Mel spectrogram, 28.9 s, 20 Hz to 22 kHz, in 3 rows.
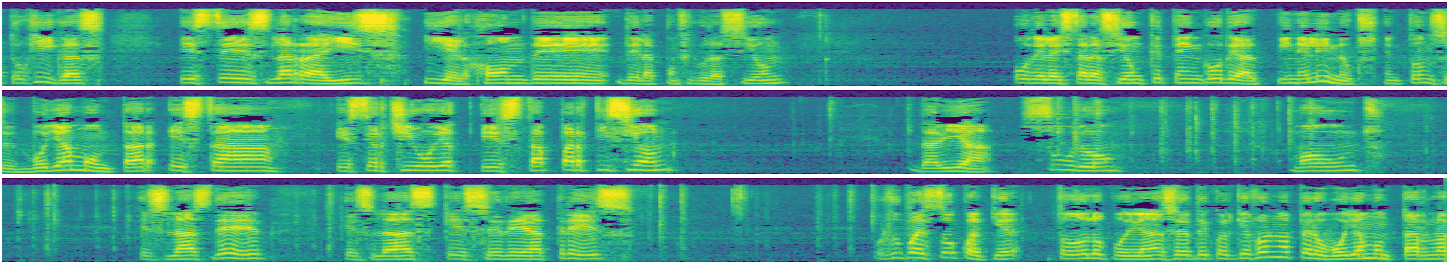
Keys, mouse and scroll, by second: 16.5-18.2 typing, 19.3-23.6 typing, 24.7-26.3 typing.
